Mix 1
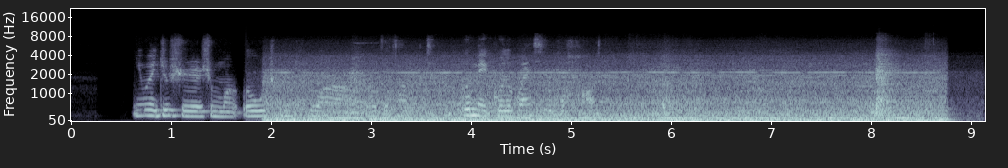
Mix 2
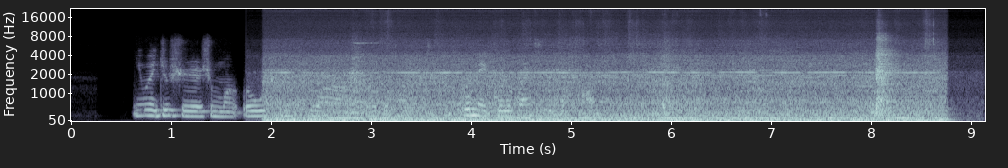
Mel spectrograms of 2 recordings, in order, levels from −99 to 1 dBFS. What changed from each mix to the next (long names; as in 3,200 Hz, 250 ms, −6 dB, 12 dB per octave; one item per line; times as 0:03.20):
background: remove head-to-tape spacing loss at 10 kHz 37 dB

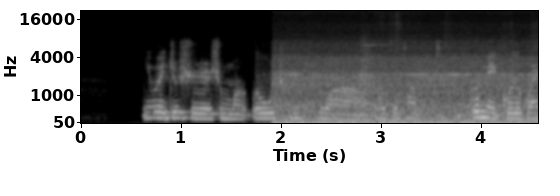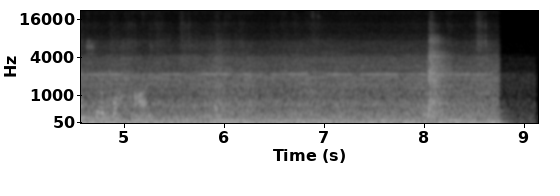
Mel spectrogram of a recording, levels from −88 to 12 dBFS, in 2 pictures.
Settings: background −7.0 dB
